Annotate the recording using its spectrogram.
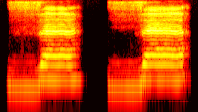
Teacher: जा में ना थोड़ी सी सख्ती के साथ सीटी की आवाज निकलती, इस तरह से ज ज।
